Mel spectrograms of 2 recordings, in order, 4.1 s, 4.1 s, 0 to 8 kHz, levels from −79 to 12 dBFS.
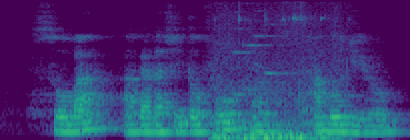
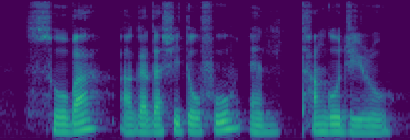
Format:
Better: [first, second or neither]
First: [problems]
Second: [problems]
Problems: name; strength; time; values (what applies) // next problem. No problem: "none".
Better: second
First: background sound (Telephone); as loud as the speech // room echo; dies away in 0.6 s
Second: none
